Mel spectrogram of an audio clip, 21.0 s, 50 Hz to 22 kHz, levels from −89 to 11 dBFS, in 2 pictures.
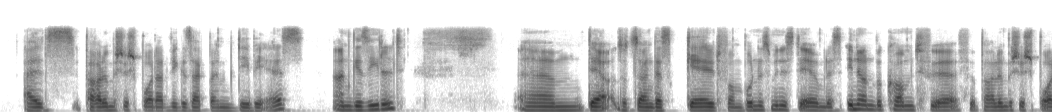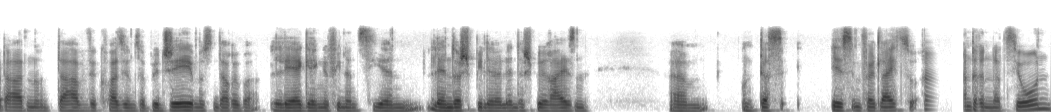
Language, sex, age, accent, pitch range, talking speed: German, male, 30-49, German, 115-130 Hz, 125 wpm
